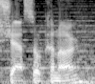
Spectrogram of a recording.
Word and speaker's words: Chasse au Canard: there's a fretch restaurant called shasso canar did I pronounce that right uh your French is excellent Luigi translates to duck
